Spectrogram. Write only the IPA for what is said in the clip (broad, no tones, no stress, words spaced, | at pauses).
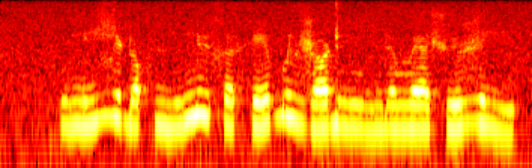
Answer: kʷʰe̤ni ʑəɖɔflʲe̤n yxəxe ɡʷəlʲʐɔɖe̤ vṳɳɖəvɛɐ̯ʃy ʐi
